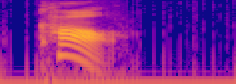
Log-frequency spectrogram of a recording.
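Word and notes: kao: tone 4

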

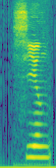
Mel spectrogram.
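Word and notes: xing: xing1; tone 1

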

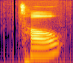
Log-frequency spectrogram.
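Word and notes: cou: tone 2

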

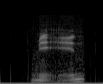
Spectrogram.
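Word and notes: min3: tone 3

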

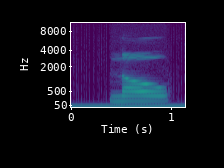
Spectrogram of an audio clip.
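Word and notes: nou: tone 1

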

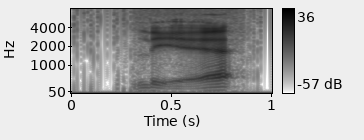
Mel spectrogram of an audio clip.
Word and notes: lie: 3

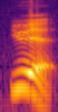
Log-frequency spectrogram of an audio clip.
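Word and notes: yue: tone 4

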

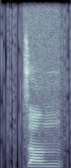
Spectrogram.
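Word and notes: zeng: tone 1

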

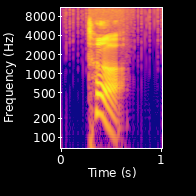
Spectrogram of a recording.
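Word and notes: te: tone 4

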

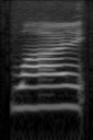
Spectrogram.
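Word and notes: wai: wai1; tone 1

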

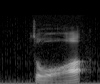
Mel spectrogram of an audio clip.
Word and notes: zuo: 3

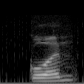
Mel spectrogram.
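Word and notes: gun: tone 2

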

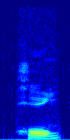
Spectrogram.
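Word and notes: hong: tone 2

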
